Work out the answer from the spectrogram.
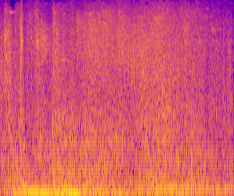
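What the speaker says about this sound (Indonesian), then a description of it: "mobil pengangkut bom meledak dahsyat, jembatan hancur dan rubuh" A huge, roaring explosion of a bomb truck in a film, a bridge collapsing, booms and rumbles on, a dense blast of noise with a deep low rumble that barely fades.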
